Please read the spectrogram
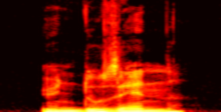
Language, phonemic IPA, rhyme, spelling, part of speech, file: French, /du.zɛn/, -ɛn, douzaine, noun, Fr-douzaine.ogg
- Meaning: 1. twelve; dozen 2. about twelve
